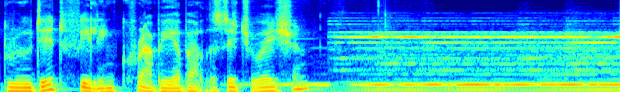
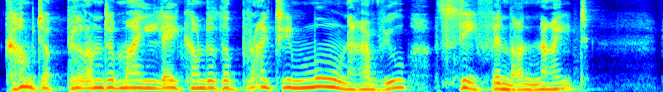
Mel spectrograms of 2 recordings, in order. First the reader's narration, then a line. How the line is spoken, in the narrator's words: she accused scornfully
